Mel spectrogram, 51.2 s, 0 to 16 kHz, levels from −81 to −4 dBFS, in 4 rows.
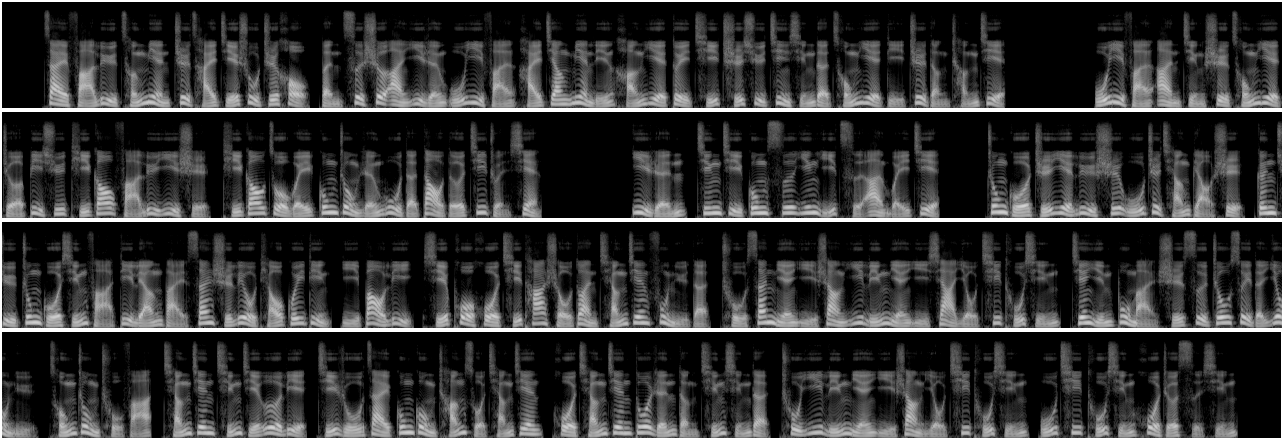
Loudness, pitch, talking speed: -28 LUFS, 150 Hz, 230 characters per minute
